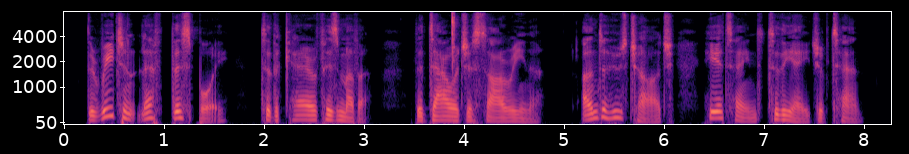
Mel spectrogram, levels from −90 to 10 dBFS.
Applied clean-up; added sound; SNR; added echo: none; Cutlery, silverware; 7 dB; none.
